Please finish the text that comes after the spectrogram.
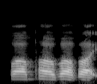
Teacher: प फ ब भ, ये तो ओष्ठ वाला है।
